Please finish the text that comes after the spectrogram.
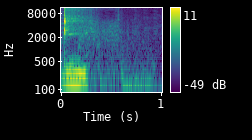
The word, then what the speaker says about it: Guy: Guy is a real first name. Yeah. It's actually pronounced Gee.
